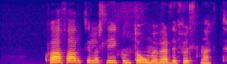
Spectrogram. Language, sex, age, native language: Icelandic, female, 50-59, Icelandic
